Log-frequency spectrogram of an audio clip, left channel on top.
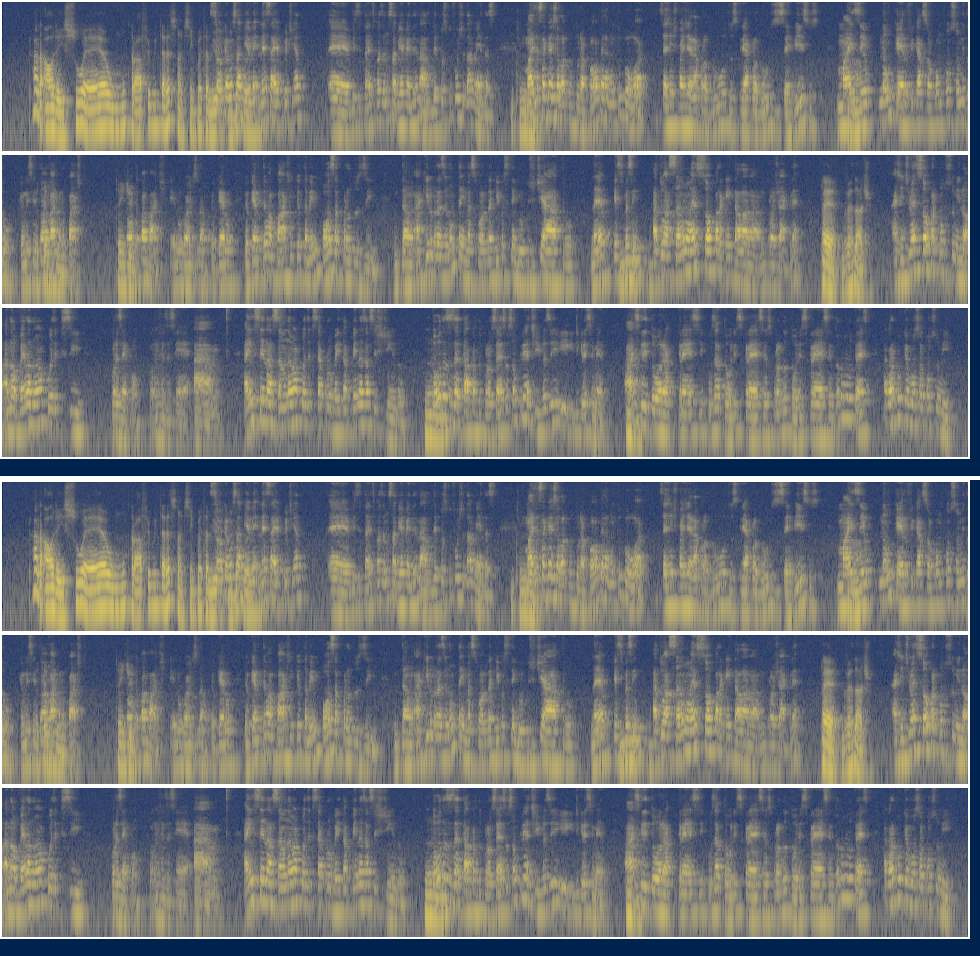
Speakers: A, on the right; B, on the left.
A: Cara, olha, isso é um tráfego interessante. 50 mil
B: Só
A: já
B: que
A: é
B: eu
A: muita
B: não sabia.
A: coisa.
B: ven- Nessa época eu tinha, é, visitantes, mas eu não sabia vender nada. Depois que eu fui estudar vendas.
A: Entendi.
B: Mas essa questão da cultura pop, ela é muito boa. Se a gente vai gerar produtos, criar produtos e serviços. Mas
A: Aham,
B: eu não quero ficar só como consumidor, porque eu me sinto
A: Entendi.
B: uma vaca no pasto.
A: Entendi.
B: Pronta para bate. Eu não gosto disso, não. Eu quero, eu quero ter uma parte em que eu também possa produzir. Então, aqui no Brasil não tem, mas fora daqui você tem grupos de teatro, né? Porque, tipo
A: Hum.
B: assim, atuação não é só para quem está lá na- no Projac, né?
A: É, verdade.
B: A gente não é só para consumir. No... A novela não é uma coisa que se, por exemplo, vamos dizer assim, é, a, a encenação não é uma coisa que se aproveita apenas assistindo.
A: Uhum.
B: Todas as etapas do processo são criativas e, e de crescimento. A
A: Uhum.
B: escritora cresce, os atores crescem, os produtores crescem, todo mundo cresce. Agora, por que eu vou só consumir?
